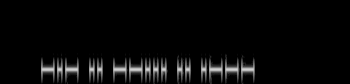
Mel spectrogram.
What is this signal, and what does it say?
Morse code, heard as a keyed tone, about 30 wpm, 700 Hz. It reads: KI7IJ
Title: USA Call Signs - 5 Characters - Repeated 3x - 30wpm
